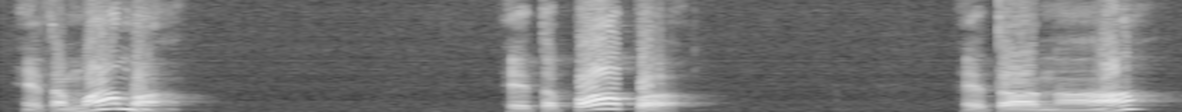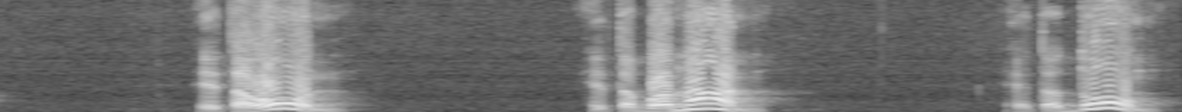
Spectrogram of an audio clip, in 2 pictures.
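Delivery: short questions with a sharp loud lift on the word after "Это"; question intonation. Shown as a demonstration. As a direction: ask each one, МАМА, ПАПА, ОНА, ОН, БАНАН, ДОМ shooting up in pitch. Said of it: "sentences are converted into interrogative".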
